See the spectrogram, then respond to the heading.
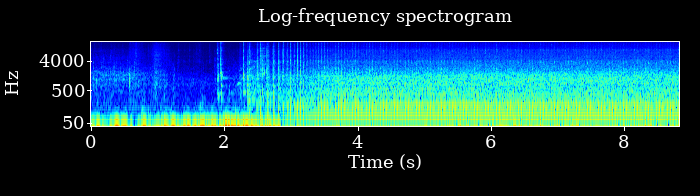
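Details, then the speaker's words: Toro Super Recycler lawn mower after spring tune-up with spark plug and oil change: a few pulls, catches in about three seconds and settles into a steady, even run with no misses; normal running. "sounds like a brand-new lawnmower to me"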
